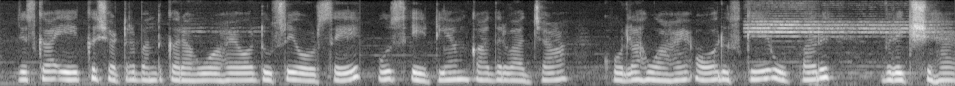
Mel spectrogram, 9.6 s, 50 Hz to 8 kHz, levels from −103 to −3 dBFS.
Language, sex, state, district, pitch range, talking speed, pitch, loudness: Hindi, female, Jharkhand, Sahebganj, 195-215 Hz, 145 wpm, 205 Hz, -19 LUFS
